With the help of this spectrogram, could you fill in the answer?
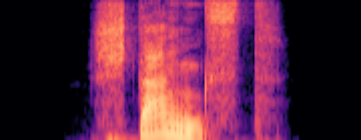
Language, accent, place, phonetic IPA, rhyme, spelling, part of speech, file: German, Germany, Berlin, [ʃtaŋkst], -aŋkst, stankst, verb, De-stankst.ogg
- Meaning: second-person singular preterite of stinken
